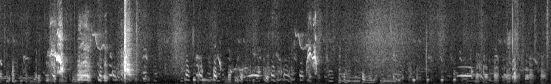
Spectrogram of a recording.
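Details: Hens and roosters together, many overlapping clucks and short calls from several birds, with a few sharper loud squawks near the start and softer chatter throughout.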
